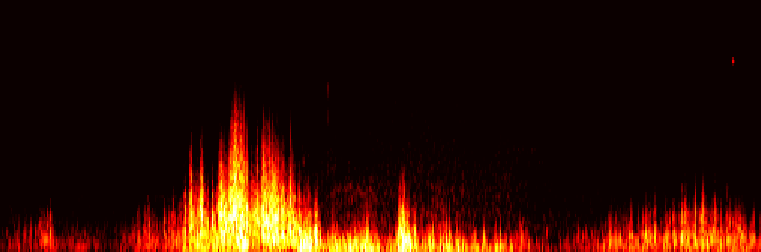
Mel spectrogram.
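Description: Wind buffeting the microphone and skis scraping over groomed snow during a downhill run, loudest about three to four seconds in, with a sharp knock about five seconds in.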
